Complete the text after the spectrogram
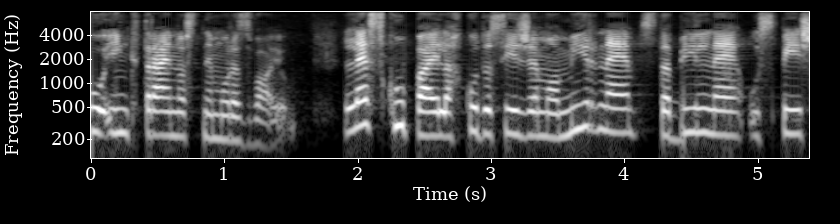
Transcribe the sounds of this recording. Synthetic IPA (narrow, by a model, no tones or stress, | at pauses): uinkt̪ɾajnɔst̪nɛmuɾazʋɔ̰ːjṵ | lɛskuːpajlaxkoːd̪ɔseːʒɛmɔmiːɾnɛst̪abilnɛuspeːʃ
